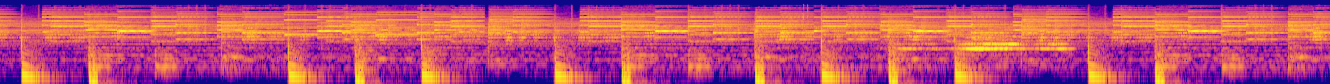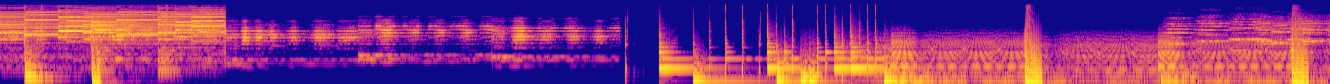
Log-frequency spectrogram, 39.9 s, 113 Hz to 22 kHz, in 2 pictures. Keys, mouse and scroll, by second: 1.8 right click, 7.3 click, 9.4 click, 12.3-14.5 drag, 16.9 right click, 21.8 click, 23.6 click, 28.2-30.0 drag, 32.6 click, 33.3 right click, 36.1 click.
